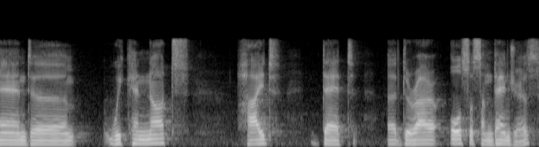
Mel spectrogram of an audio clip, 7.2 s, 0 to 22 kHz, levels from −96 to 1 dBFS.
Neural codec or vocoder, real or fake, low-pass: none; real; 7.2 kHz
